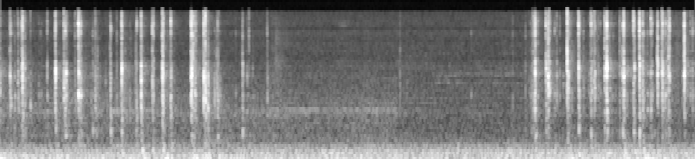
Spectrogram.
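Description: Fingertips of both hands type on a black HP full-size plastic keyboard with a hollow build. Bright, sharp key clicks come in quick bursts for the first two and a half seconds. After a quiet stretch of low background hum, the clicks resume near the end.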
